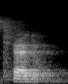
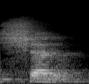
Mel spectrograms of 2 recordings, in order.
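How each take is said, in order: First: The word begins with a k sound. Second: The word begins with an sh sound. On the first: "the American pronunciation is schedule" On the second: "this is British pronunciation"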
